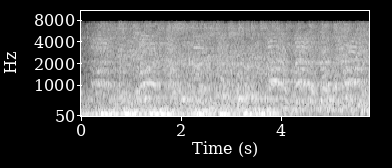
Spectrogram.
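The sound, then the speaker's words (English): A large indoor crowd roars with sustained cheering and shouting during a timeout in a close Fishers versus Snyder game, with the Snyder cheerleaders entertaining the crowd, a steady wall of noise with rhythmic chanting voices rising above it, loud and continuous throughout. “Our broadcast location right above the Snyder bench and right above where the Snyder cheerleaders are also entertaining the crowd here during the game breaks.”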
